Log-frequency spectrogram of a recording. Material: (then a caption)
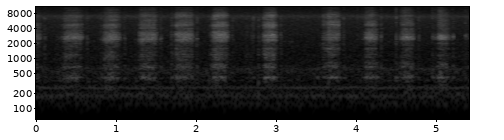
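Sand. A metal fork repeatedly pokes and stabs rows of holes into a flat, hand-sized, heart-shaped slab of solid pink kinetic sand resting on a white surface. Each stab gives a soft, gritty crunch with a bright, airy edge, recurring at a steady but loosely timed pace over a low, constant hum.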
